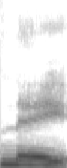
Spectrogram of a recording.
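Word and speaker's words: nej: It's nay. It means no in Swedish.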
